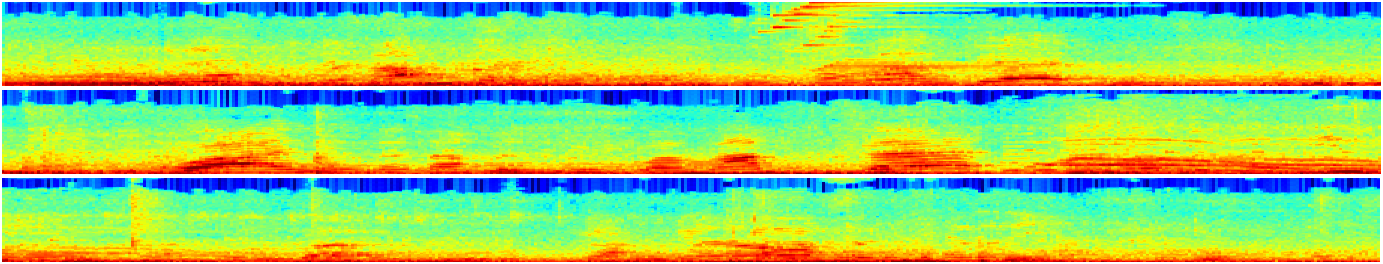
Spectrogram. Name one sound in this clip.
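Young girls talk and chatter in high voices nearby.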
